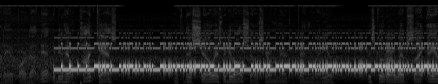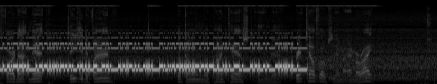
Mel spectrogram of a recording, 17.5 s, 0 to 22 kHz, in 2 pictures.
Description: RTTY (45.45 baud, 170 Hz shift), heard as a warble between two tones, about 780 Hz centre, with speech in English. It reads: IZ4HS DE OK5IUV TNX FER QSO RAJ, 73 AND GL. IZ4HS DE OK5IUV SK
